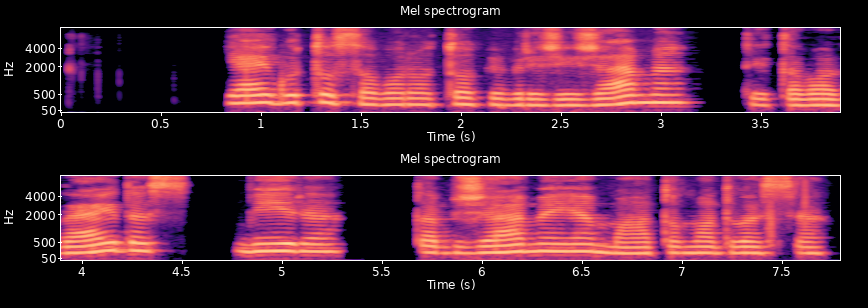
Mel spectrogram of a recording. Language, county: Lithuanian, Vilnius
